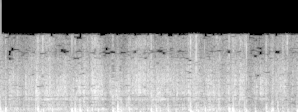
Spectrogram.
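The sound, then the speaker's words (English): Runaway horses galloping on a mountain trail, their hooves clip-clopping in a rapid, continuous pattern of many loud, dense beats without pause. “These horses are running away!”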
